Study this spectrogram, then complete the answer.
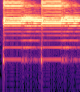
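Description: Standard horn of a Westfalia James Cook camper van, honked close by in two loud, clear blasts, a short one followed by a longer sustained tone, with nothing else heard.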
